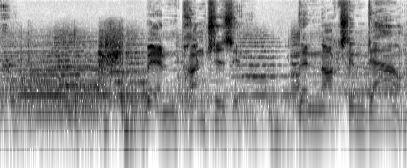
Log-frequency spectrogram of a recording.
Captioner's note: loud smack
